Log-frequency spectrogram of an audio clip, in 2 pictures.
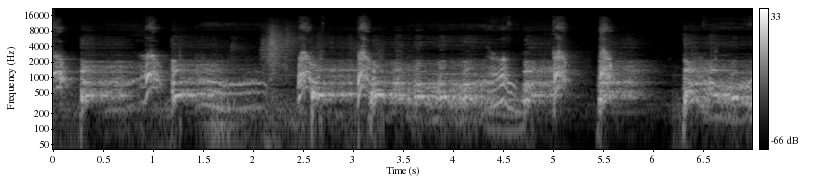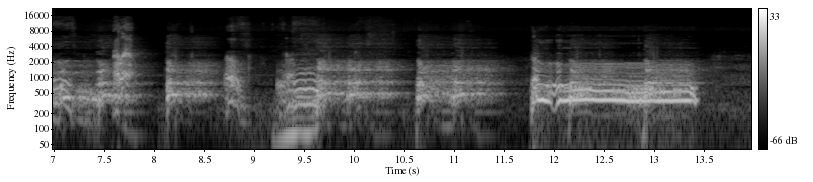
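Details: Dogs barking in a busy, continuous chorus, many overlapping barks with harmonic, slightly whining tones and brief pauses between bursts, ending in a long, held, nasal bark.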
